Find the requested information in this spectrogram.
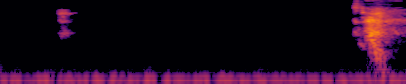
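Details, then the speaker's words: Adult with Tourette syndrome, main vocal tic since third or fourth grade, now also involving the throat; brief soft puff then sharp forceful snort blown through the nose; vocal tic (nasal air-blowing). "that one like i kind of blow out of my nose and i've you know it started out like i first had this tick when i was in like third or fourth grade and it started out as a very um just like light air blowing out of my nose"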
